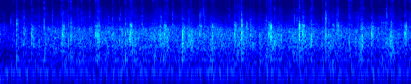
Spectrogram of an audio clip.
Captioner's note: audience clapping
